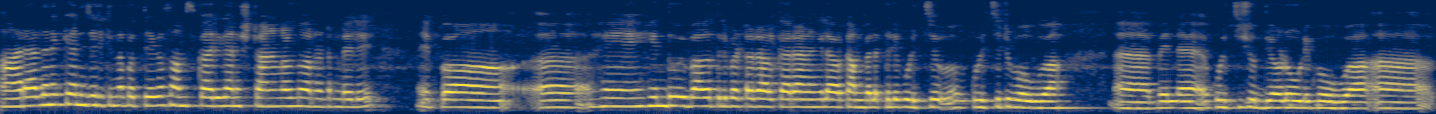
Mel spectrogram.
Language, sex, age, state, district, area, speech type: Malayalam, female, 30-45, Kerala, Wayanad, rural, spontaneous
